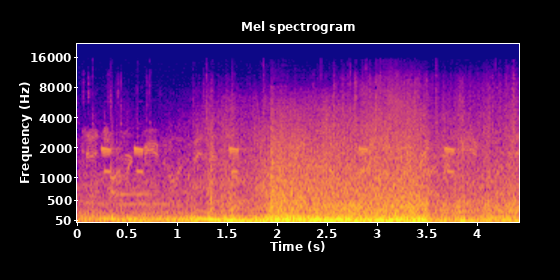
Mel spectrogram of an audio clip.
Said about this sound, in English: Cruise missile is launched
